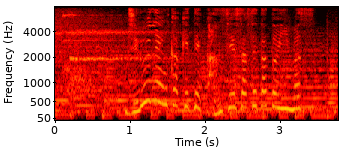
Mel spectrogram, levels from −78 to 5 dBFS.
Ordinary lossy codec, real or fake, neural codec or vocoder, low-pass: none; real; none; none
